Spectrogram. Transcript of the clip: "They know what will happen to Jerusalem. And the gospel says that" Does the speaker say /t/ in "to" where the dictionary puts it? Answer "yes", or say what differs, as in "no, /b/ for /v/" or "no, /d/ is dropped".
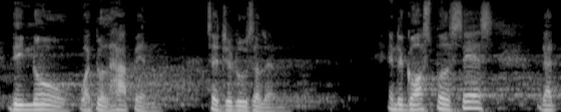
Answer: no, /s/ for /t/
